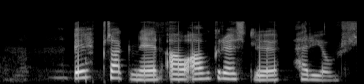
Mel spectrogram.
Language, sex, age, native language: Icelandic, female, 18-19, Icelandic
